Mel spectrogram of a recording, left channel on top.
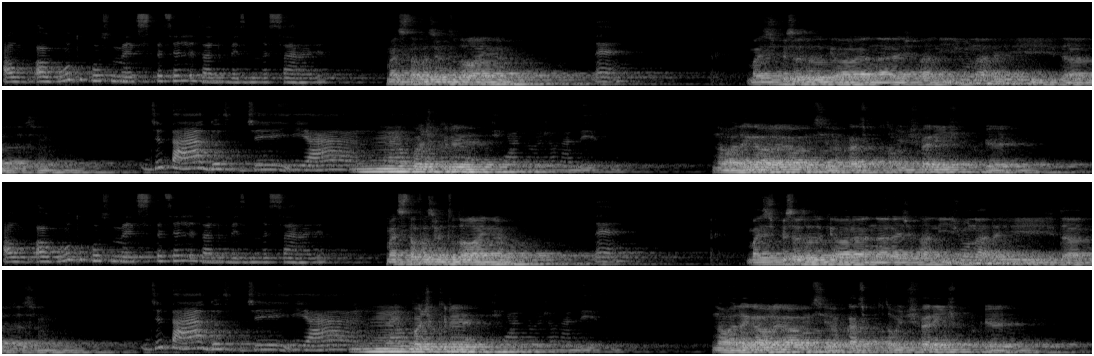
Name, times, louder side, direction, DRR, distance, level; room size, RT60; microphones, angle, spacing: voice 1, 0.0-3.3 5.9-6.2 12.3-17.1, equal, 5° left, 6 dB, 0.3 m, -38 dB
voice 2, 3.8-5.1 7.4-11.4 14.4-15.7 18.0-20.4 20.7-21.0, equal, 80° right, -1 dB, 1.7 m, -26 dB
15.0 x 6.4 x 2.9 m, 2.3 s
head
